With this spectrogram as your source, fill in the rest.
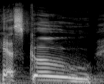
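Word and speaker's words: Jesko: The Koenigsegg Hesko. Absolute. Yeah, that's how you say Hesko.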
